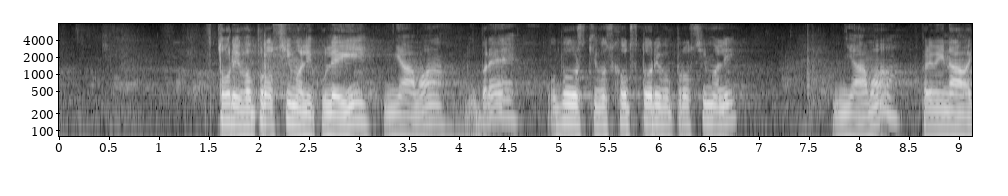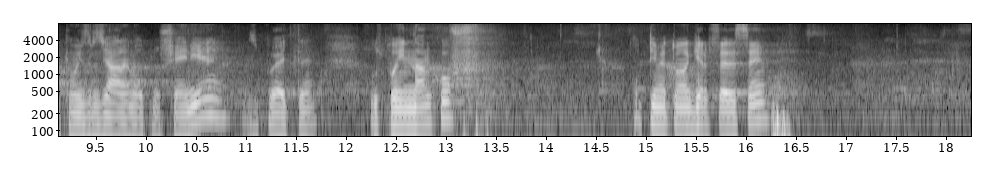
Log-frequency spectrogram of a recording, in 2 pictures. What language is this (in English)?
Bulgarian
